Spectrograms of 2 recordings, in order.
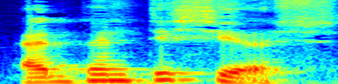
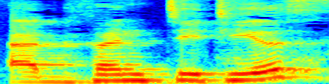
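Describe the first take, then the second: First: The later syllables use an s sound. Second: The later syllables use a t sound.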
